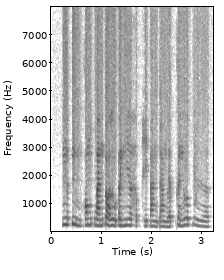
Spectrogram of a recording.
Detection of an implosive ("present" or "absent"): present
